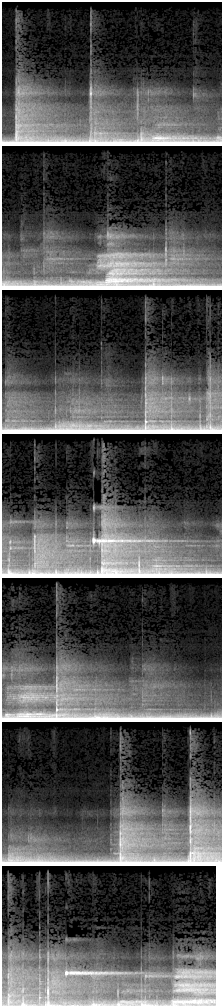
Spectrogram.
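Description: Badminton rally: sharp, irregular hits of racket strings striking a shuttlecock, coming more often near the end.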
